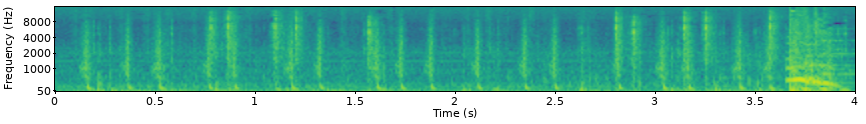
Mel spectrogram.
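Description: A sword strikes repeatedly with quick hits.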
